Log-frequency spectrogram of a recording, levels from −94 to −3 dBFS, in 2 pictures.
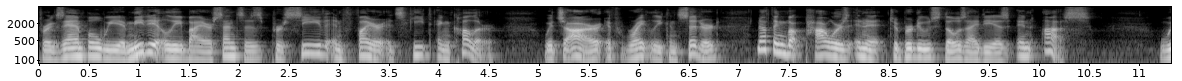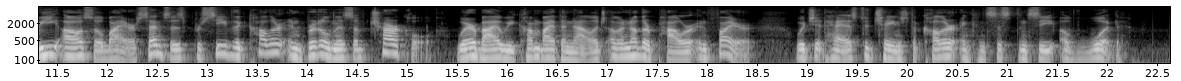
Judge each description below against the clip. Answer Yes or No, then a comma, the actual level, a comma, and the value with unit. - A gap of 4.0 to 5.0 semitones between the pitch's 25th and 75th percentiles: Yes, average, 4.5 semitones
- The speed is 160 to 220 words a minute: Yes, average, 165 wpm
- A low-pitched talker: Yes, low, 120 Hz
